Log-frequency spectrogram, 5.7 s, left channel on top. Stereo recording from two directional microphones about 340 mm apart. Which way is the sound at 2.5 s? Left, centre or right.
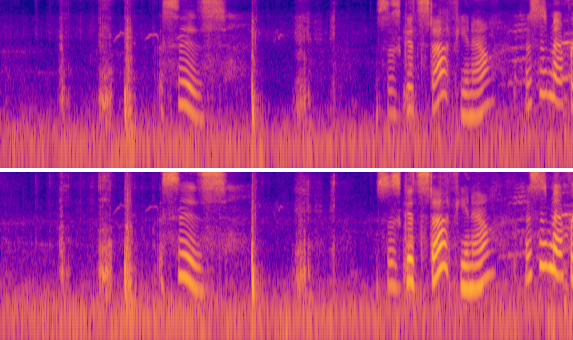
Right.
